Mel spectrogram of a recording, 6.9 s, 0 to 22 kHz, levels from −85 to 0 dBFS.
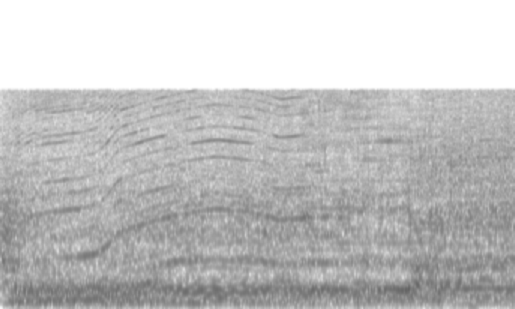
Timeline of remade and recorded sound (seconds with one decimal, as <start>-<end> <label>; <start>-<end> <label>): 0.0-4.0 recorded; 4.0-5.9 remade; 5.9-6.9 recorded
